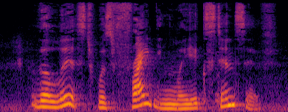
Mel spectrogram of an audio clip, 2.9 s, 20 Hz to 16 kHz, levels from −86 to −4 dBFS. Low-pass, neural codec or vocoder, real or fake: 14.4 kHz; vocoder, 48 kHz, 128 mel bands, Vocos; fake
